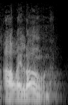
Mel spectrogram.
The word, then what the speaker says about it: allelon: Now, that word translated each other in the Greek, if I were to pronounce it with anglicized letters, as allelon.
